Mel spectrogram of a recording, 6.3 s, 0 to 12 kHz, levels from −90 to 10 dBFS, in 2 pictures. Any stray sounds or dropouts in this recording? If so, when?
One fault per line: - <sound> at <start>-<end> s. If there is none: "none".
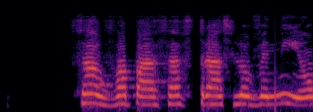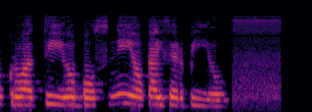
none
